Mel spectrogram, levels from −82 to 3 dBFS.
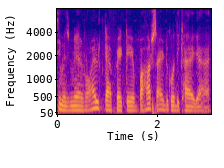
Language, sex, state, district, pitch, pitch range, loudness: Hindi, male, Uttar Pradesh, Lucknow, 125 Hz, 120-135 Hz, -19 LUFS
